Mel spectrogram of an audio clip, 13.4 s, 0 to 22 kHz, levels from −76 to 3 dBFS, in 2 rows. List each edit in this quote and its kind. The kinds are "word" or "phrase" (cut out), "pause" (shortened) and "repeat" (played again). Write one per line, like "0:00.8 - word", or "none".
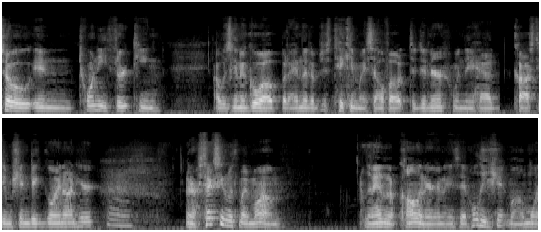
0:06.2 - word

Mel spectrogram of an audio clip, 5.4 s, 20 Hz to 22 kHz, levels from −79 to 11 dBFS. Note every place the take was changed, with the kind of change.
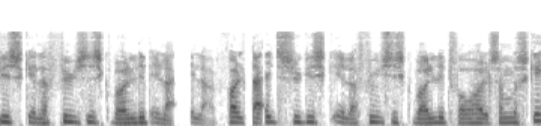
0:01.5 - word
0:01.8 - pause
0:02.6 - word

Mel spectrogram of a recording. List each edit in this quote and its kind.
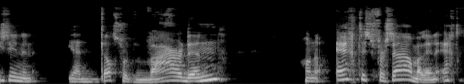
none

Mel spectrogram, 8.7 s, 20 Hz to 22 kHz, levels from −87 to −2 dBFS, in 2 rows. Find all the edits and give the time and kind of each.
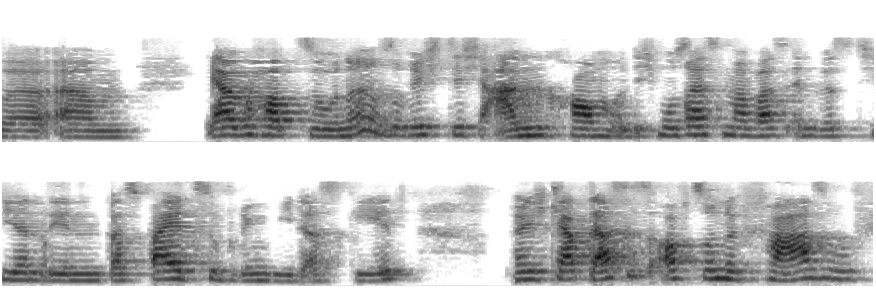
0:03.4 - word
0:04.6 - word

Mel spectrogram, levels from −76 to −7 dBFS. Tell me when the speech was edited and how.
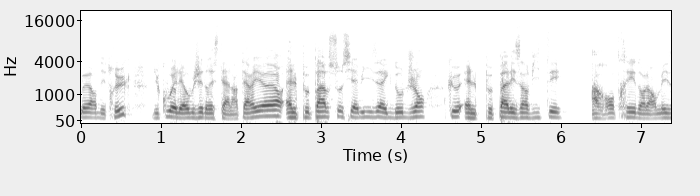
0:03.1 - word
0:04.6 - word

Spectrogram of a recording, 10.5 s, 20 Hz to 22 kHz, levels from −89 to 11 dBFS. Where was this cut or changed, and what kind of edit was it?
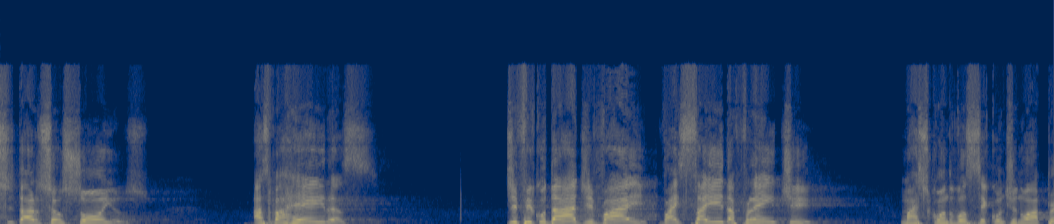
0:02.4 - phrase
0:05.1 - word
0:06.6 - pause

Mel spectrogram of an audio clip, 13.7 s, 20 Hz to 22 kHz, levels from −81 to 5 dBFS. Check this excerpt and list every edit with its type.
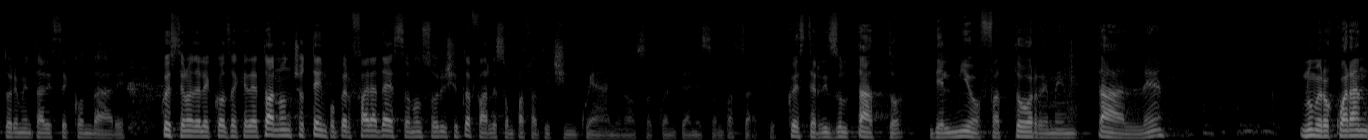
0:07.8 - pause
0:12.8 - pause

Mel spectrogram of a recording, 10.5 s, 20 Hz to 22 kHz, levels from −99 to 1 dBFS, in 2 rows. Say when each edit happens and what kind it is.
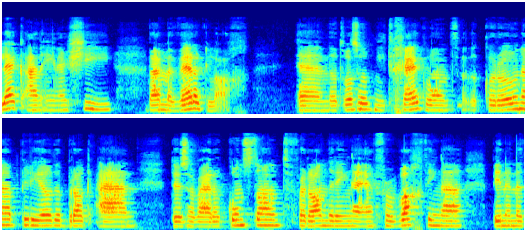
none

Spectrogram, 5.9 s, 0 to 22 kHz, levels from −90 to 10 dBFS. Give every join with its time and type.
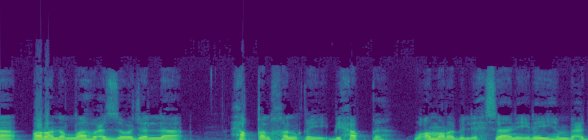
none

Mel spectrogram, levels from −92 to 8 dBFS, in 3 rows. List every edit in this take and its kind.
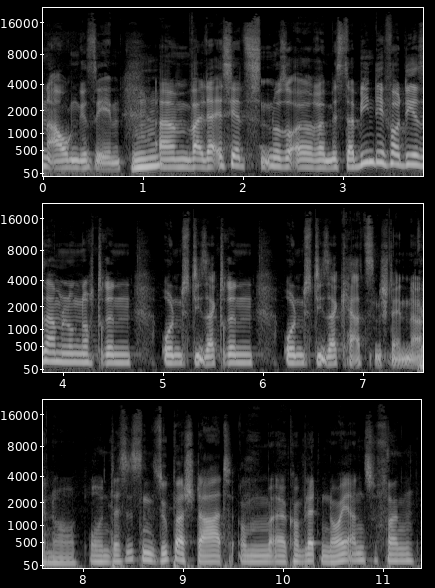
0:02.2 - word
0:05.5 - repeat
0:08.0 - pause

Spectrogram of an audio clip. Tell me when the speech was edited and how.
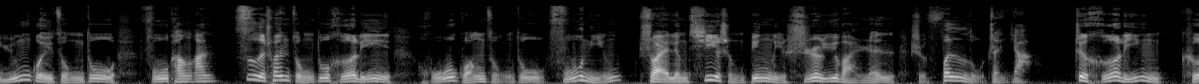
0:09.1 - pause
0:10.6 - pause

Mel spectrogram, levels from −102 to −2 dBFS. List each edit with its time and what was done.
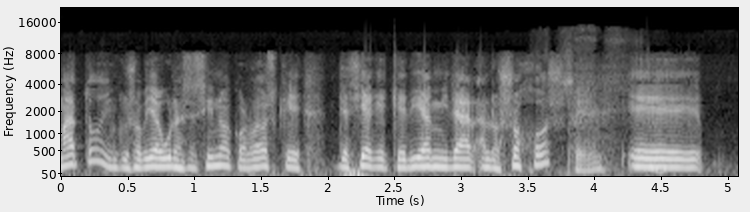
none

